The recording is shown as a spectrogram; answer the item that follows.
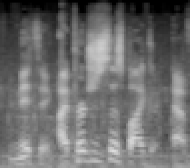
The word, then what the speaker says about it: Mythique: A quick correction, I've been calling this model a Mythique for quite some time, but it's actually pronounced Mythic.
